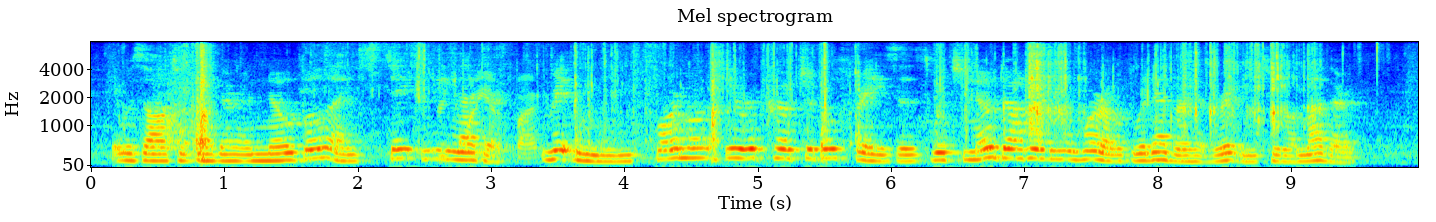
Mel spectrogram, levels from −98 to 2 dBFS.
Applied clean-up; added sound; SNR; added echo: none; Mechanisms; 10 dB; reverberation time 0.4 s.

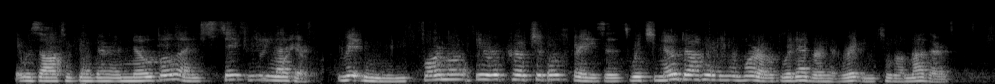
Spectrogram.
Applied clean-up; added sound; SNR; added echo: neural separator model SepFormer DNS4.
